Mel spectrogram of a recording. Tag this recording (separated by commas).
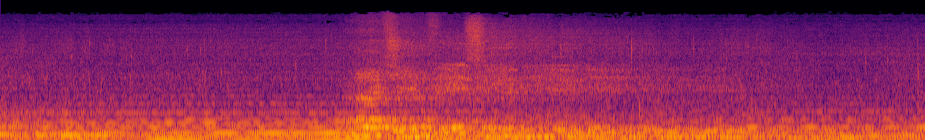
Mantra, Music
